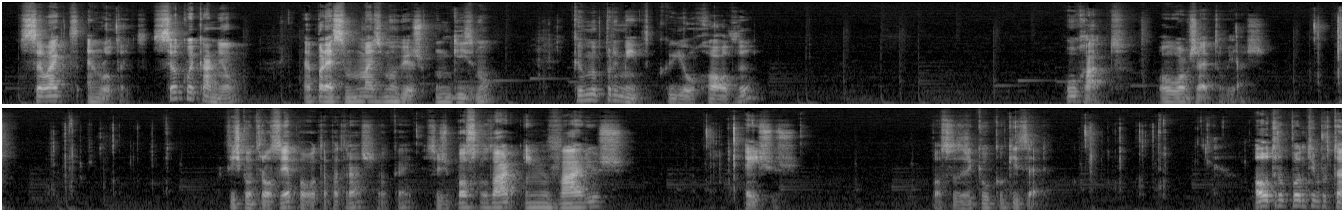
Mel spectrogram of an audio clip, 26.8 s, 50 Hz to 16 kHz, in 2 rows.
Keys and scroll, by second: 13.8 ctrl+z, 20.7 ctrl+z, 24.8 ctrl+z.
